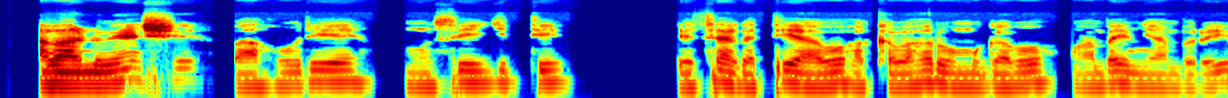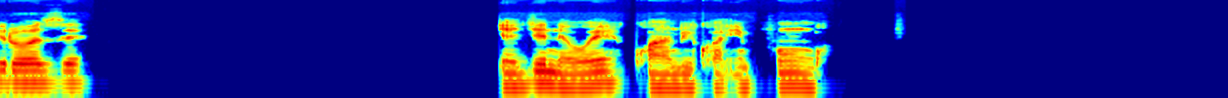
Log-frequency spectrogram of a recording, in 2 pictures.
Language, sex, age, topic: Kinyarwanda, male, 18-24, government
